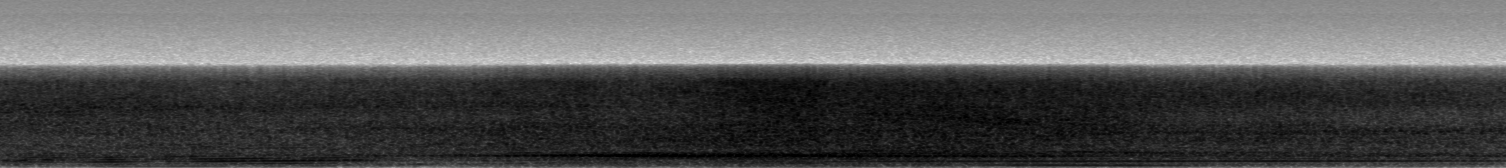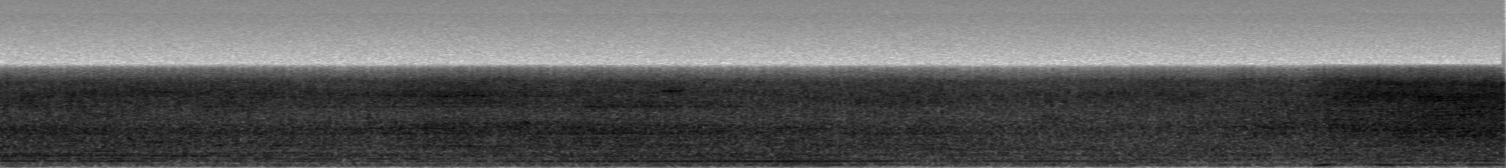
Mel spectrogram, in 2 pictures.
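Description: A car engine running, swelling louder about five seconds in and then slowly fading.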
